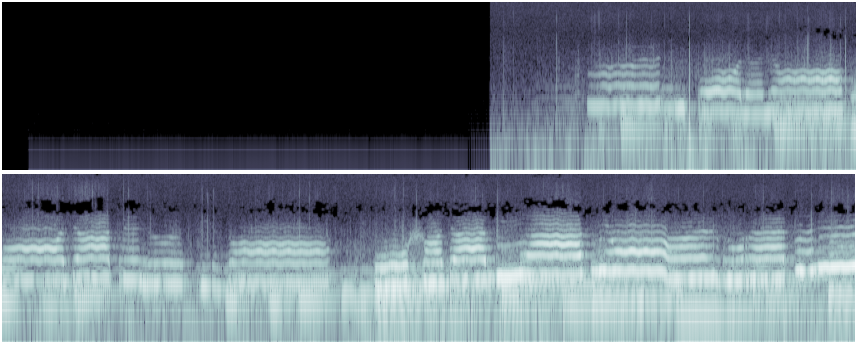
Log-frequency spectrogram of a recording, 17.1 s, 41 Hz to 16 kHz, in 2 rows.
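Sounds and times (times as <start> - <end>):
piano accompaniment: 5.4 - 17.0
boy singing with vibrato: 5.9 - 17.0.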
